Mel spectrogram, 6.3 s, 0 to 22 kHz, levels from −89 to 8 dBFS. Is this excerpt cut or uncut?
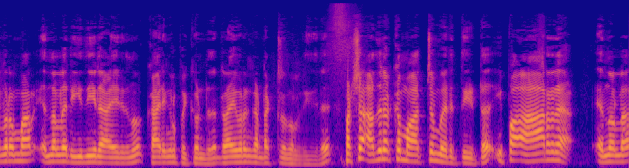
uncut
